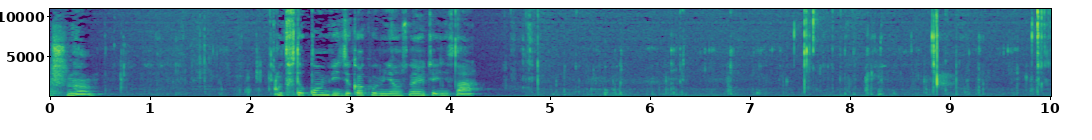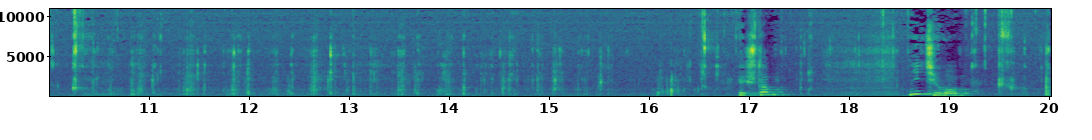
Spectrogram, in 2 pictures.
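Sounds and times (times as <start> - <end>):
faint steady hum: 0.0 - 20.0
person chewing food: 0.6 - 2.4, 4.5 - 18.6, 19.2 - 20.0
mouth clicks and smacks: 5.6 - 11.2, 19.2 - 20.0.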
